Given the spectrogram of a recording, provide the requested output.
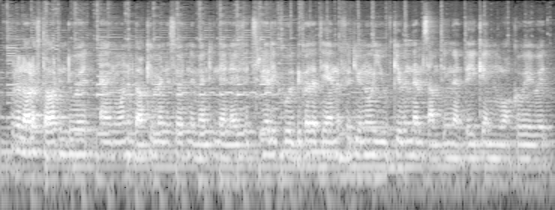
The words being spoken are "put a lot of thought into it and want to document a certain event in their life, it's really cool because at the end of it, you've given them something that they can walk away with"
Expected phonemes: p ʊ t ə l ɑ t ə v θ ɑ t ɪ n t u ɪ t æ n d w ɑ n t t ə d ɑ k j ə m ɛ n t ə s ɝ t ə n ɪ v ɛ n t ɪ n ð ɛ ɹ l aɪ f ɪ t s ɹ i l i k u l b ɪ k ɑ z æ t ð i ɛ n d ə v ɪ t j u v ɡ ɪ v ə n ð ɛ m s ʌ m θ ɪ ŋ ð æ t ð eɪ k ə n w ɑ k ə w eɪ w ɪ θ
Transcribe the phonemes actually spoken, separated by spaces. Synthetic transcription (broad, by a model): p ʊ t ə l ɑ t ə v t ɑ t ɪ n t u ɪ t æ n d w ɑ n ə d ɑ k j ə m ɛ n t ə s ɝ t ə n ɪ v ɛ n t ɪ n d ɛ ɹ l aɪ f ɪ t s ɹ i l i k u l b ɪ k ɑ z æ t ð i ɛ n d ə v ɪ t j u v ɡ ɪ v ə n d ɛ m s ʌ m t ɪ ŋ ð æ t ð eɪ k ə n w ɑ k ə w eɪ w ɪ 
